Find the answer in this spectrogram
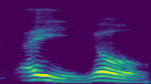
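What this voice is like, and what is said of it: Put-on Brooklyn accent. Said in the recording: “my Brooklyn accent”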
